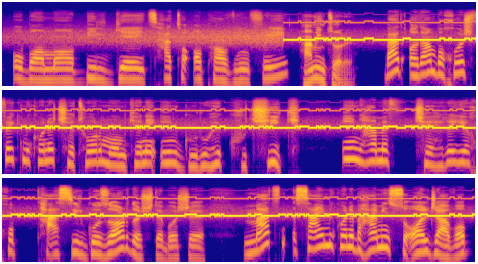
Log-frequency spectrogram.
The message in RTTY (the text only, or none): OMPLIS ELS VIDRES DE LA FINESTRA DE …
